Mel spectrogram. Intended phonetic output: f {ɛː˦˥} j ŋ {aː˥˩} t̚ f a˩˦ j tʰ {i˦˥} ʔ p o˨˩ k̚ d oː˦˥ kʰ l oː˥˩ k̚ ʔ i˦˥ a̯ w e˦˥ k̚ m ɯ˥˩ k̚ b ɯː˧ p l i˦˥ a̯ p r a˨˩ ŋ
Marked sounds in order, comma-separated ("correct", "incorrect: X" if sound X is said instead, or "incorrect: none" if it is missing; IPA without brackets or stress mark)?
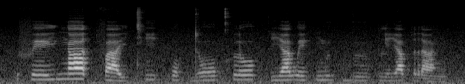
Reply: incorrect: eː˦˥, correct, correct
